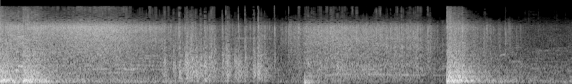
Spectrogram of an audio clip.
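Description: Aerial firework shells bursting: a loud bang right at the start and another about four and a half seconds in, with dense crackling in between that fades toward the end.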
